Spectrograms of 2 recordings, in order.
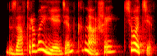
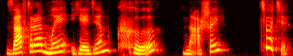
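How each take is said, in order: First: Said in the usual way. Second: Slow, with pauses before the last words; slow model reading. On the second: Shown as a demonstration. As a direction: build the sentence slowly for learners. Teacher models sentence slowly, then repeats.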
